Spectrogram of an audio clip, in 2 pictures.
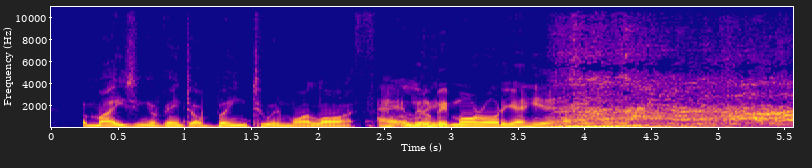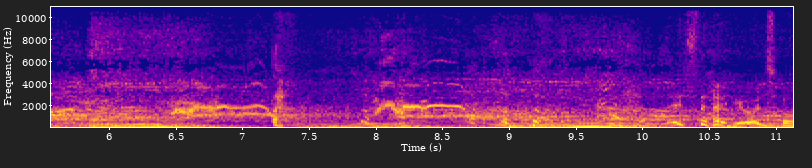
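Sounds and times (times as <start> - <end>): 
speech: 0.2 - 4.5, 10.4 - 11.1
stadium crowd of about 100000 people roaring and screaming: 5.2 - 10.0
laughter: 7.0 - 11.1.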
